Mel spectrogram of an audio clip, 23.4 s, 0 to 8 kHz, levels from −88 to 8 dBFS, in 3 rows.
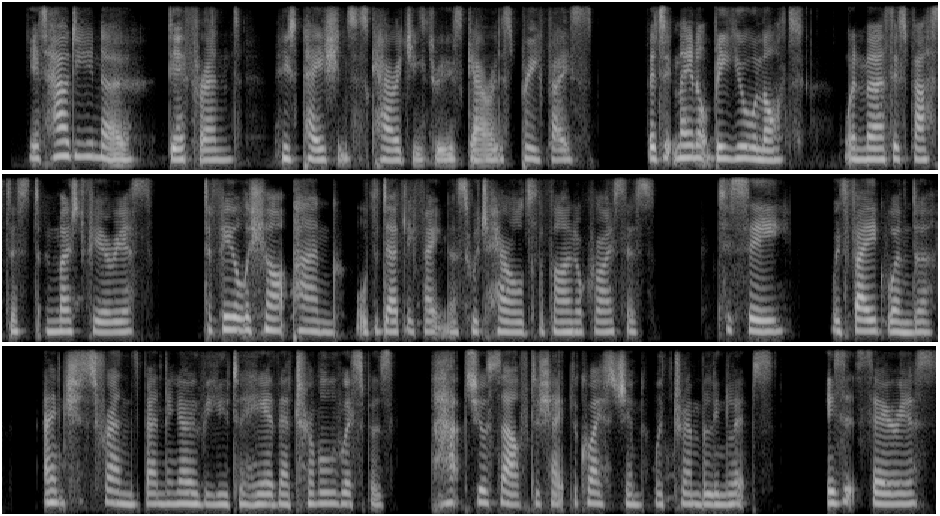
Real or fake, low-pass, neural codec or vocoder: fake; 7.2 kHz; codec, 16 kHz, 2 kbps, X-Codec, HuBERT features, trained on general audio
